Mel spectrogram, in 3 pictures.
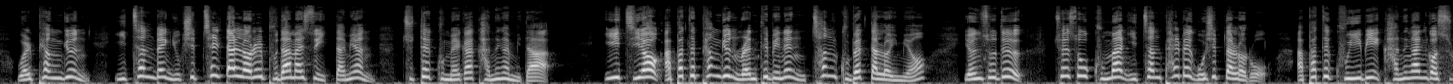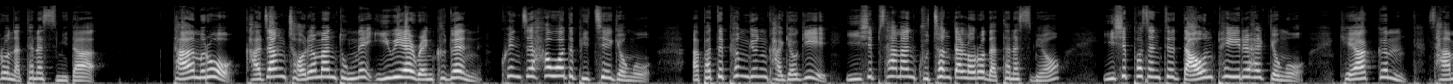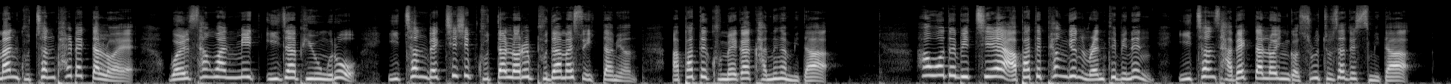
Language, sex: Korean, female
